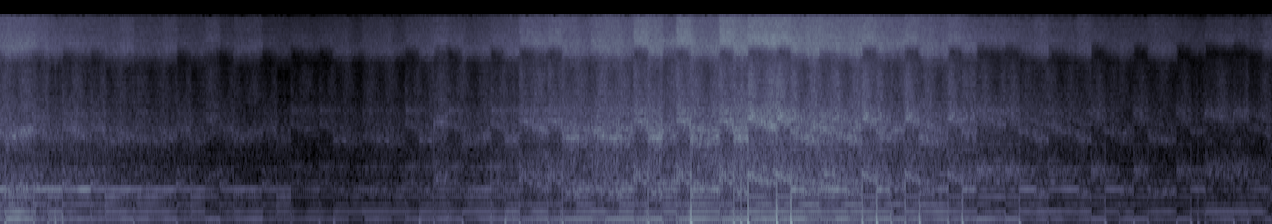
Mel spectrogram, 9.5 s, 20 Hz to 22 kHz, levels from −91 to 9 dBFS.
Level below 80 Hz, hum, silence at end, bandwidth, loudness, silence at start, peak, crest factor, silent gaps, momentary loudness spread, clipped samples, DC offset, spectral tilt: -50 dBFS; none; 0 s; 16 kHz; -29 LUFS; 0 s; -14 dBFS; 20 dB; none; 23 LU; under 0.1%; under 0.1%; -1 dB/octave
